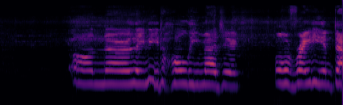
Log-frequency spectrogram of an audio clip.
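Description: A young woman laughs, close to a microphone.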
